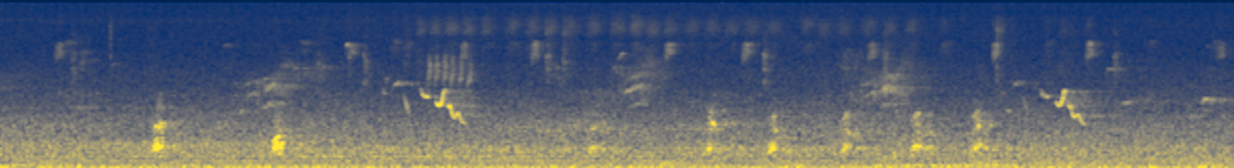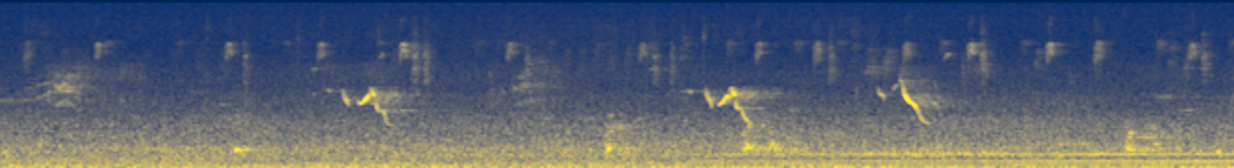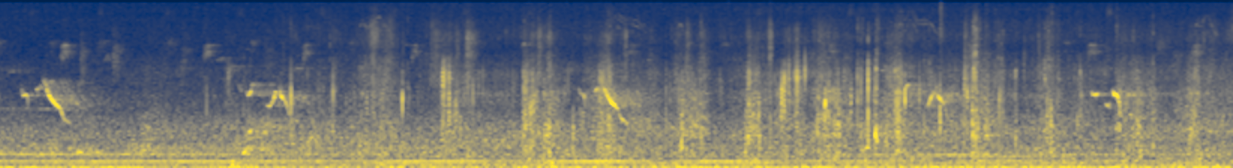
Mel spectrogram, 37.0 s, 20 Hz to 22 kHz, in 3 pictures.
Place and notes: вулиця Лівобережна, Костянтинівка, Донецька область, Украина - Промзона Автостекло
Заброшенная территория бывшего завода Автостекло: зеленая зона с руинами зданий и мусором, поросшая кустарниками и деревьями. Есть возможность переправится на другой берег реки Кривой Торец
Запись: Zoom H2n
Donetsk Oblast, Ukraine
